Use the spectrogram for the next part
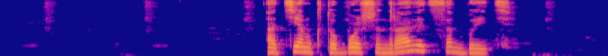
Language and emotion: Russian, neutral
